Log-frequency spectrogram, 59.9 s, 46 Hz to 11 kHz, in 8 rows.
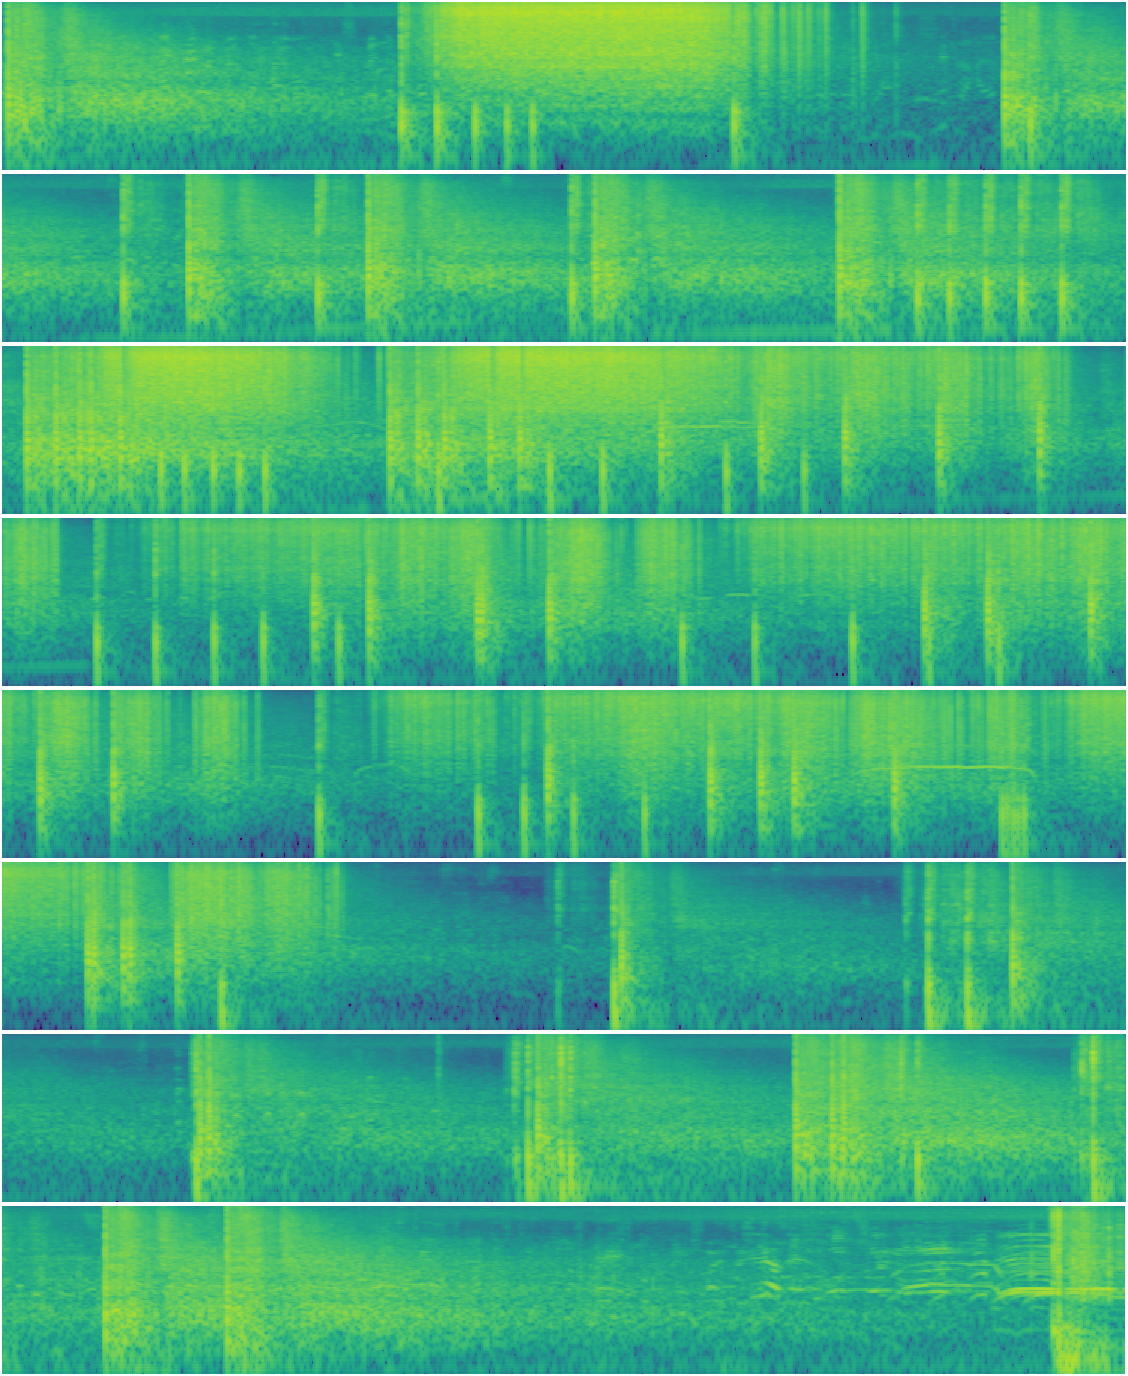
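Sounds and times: firework bangs: 0.0 - 6.1, 6.7 - 40.2, 41.2 - 57.7, 59.2 - 59.9
firework hissing crackle: 0.0 - 6.2, 6.8 - 39.8, 46.2 - 56.0.

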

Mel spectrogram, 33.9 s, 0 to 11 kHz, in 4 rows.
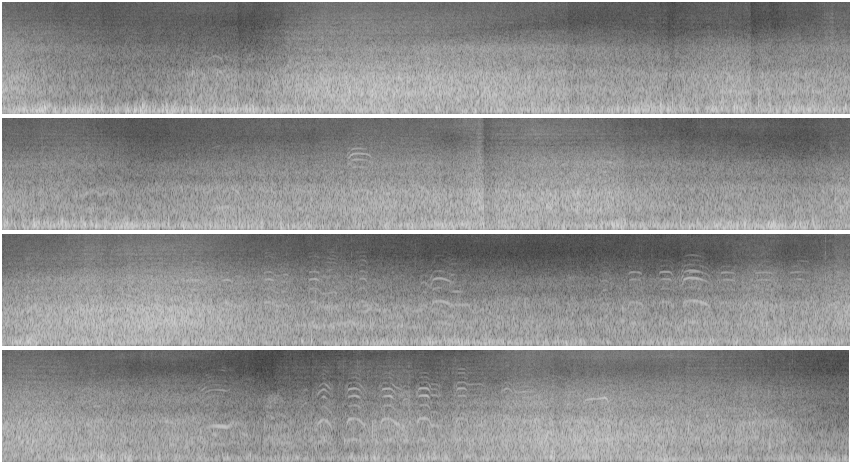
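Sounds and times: waves breaking on sandy beach: 0.0 - 33.9
gull calls: 18.8 - 21.7, 23.2 - 25.1, 27.4 - 31.6.

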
